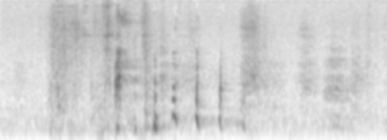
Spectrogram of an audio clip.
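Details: A Boston Terrier gives a run of short, choppy growls and snorts while playing tug-of-war with a rope, pulling hard and refusing to let go.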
